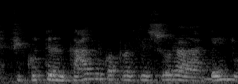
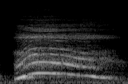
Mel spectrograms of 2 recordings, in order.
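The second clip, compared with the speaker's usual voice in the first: sharp high gasp of fear; scared boy gasping as he raises his arms; frightened gasp; 12 semitones higher, 4 dB louder than usual. Acted.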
